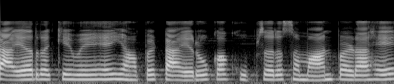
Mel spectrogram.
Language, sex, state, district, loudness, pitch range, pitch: Hindi, female, Punjab, Kapurthala, -15 LUFS, 215-230 Hz, 225 Hz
